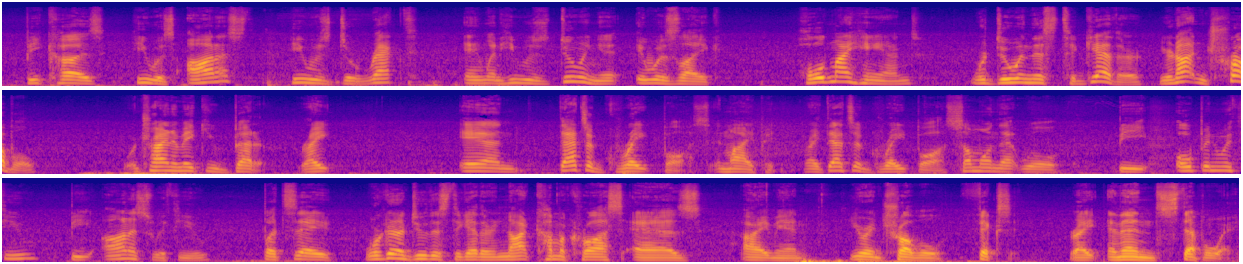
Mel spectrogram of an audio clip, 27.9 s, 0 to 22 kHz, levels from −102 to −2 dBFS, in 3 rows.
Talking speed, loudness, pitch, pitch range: 180 wpm, -28 LUFS, 145 Hz, 125-175 Hz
